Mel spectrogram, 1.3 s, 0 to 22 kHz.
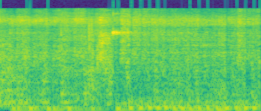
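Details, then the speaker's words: Motorcycle with PWK carburetor reset, pilot jet 38 and main jet 110: fires on first start and settles into a steady, even idle with no hissing or popping; carburetor set correctly. "hidup untuk langsamnya juga seperti ini ya langsam karbu yang pas itu seperti ini tidak terdapat suara ngeses dan suara berebet ya"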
